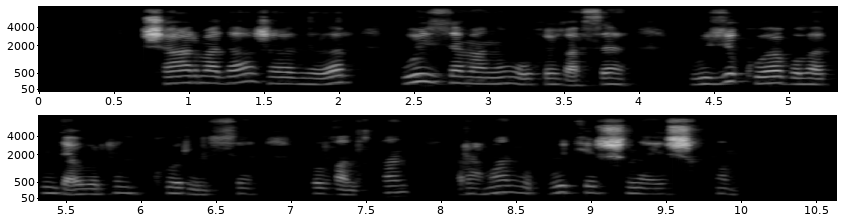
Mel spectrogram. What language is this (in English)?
Kazakh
